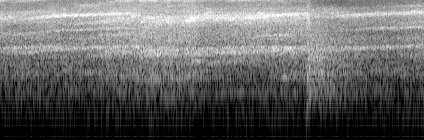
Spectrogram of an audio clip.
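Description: Several radio-controlled oval race trucks running laps, their motors and drivetrains making a high-pitched whine that rises and falls in pitch as they pass. One sharp click about three seconds in.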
